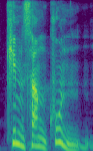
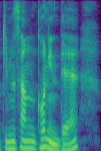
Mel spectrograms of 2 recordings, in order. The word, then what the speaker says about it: 김상건: 외국 사람들이 제 패스포드로 여권을 보고 제 이름을 이렇게 읽는 겁니다. 김상군. 저는 김상건인데 건을 영어 표기로 KUN을 씁니다. 그래서 어떤 외국인이 제 여권을 보고 그렇게 읽었어요.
